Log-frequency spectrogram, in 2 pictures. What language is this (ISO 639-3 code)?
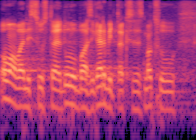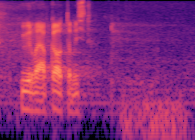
est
